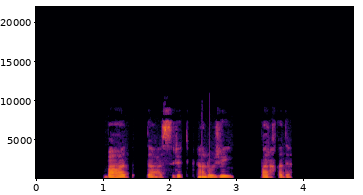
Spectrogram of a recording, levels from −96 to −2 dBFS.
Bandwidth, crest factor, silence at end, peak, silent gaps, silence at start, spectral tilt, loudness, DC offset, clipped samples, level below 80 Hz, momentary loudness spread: 9.4 kHz; 22 dB; 0.95 s; -14 dBFS; 1.49-1.65 s, 2.29-2.35 s, 2.98-3.37 s; 1 s; -5 dB/octave; -34 LUFS; under 0.1%; under 0.1%; -70 dBFS; 11 LU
